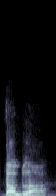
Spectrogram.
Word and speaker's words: tabla: So tabla, is it tabla or tabla? – It's the tabla.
